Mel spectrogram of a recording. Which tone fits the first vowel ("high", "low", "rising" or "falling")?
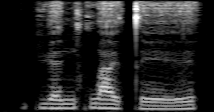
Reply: high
